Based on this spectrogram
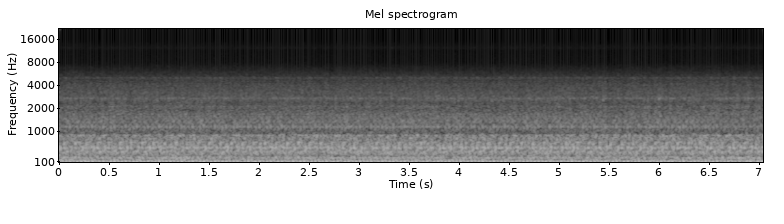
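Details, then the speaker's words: Vintage Oliver tractor engine at warm idle after water pump and hose work, during a combustion-leak block test: steady, even low rumble, no knocks, misses or surges; runs fine, owner suspects cracked pump housing sucking air. "I got to leave it running so you'll just have to hear them try to listen to me over the sound of an engine a perfectly fine running engine"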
